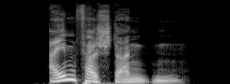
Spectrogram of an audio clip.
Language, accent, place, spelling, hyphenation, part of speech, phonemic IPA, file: German, Germany, Berlin, einverstanden, ein‧ver‧stan‧den, adjective, /ˈaɪ̯nfɛʁˌʃtandn̩/, De-einverstanden.ogg
- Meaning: 1. in agreement, agreeing 2. okay, agreed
